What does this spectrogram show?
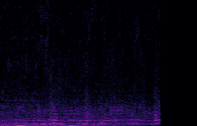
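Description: A steady, dense insect buzz sound effect drones loudly for about two seconds, like bees or wasps swarming, then cuts off abruptly into silence.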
